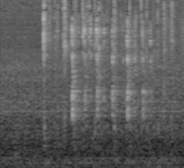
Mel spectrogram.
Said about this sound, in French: Donc, on tape sur le clavier et lui me répond à la fois sur le clavier.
